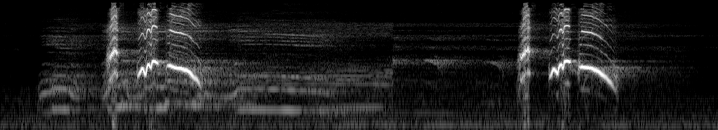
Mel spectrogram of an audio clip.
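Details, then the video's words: Sooty-headed bulbul singing vigorously to call rivals, meant as a lure: two bubbly phrases ending in a ringing, downward-curving whistle, separated by about two seconds of low, steady background tones. "Suara burung kutilang gacor memanggil lawan"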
